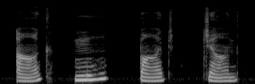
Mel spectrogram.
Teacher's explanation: अनुस्वार से मिलती जुलती एक और ध्वनि है जिसे अनुनासिक कहते हैं। इसका उच्चारण करते समय मुख से निकलने वाली हवा नाक और मुख दोनों से निकलती है।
